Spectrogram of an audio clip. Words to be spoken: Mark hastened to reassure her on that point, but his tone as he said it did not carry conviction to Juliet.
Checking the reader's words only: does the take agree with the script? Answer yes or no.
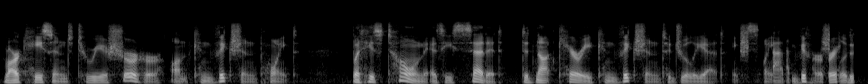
no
